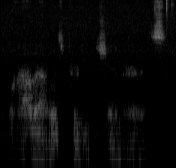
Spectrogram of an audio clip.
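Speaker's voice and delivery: hushed whisper, under the breath. Speaking in character as healing potions are handed out: muttering under breath. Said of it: "Under my breath".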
